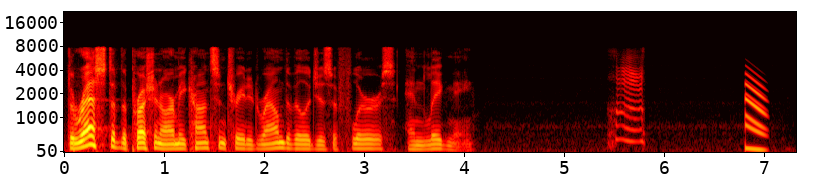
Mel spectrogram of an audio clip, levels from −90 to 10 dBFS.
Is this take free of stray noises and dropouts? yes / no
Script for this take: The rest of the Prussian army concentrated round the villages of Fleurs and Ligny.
no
